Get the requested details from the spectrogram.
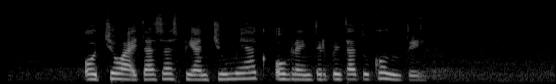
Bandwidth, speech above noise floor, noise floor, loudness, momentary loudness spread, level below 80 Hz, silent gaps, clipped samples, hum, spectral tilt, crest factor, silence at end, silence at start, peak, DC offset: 11.5 kHz; 33 dB; -64 dBFS; -32 LUFS; 6 LU; -84 dBFS; none; under 0.1%; none; -4.5 dB/octave; 18 dB; 1.2 s; 0.85 s; -14 dBFS; under 0.1%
